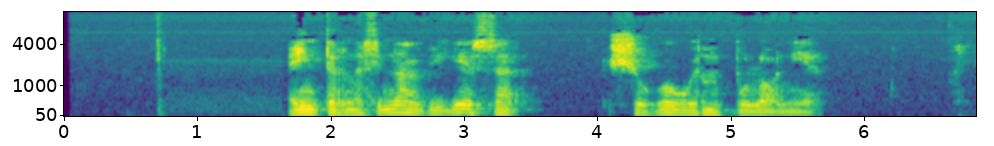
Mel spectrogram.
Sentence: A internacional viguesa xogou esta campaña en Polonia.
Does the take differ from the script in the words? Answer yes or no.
yes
